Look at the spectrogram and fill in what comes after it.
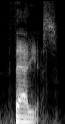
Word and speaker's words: Thaddeus: You pronounce it how it's spelled. – Yeah. – Thaddeus.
